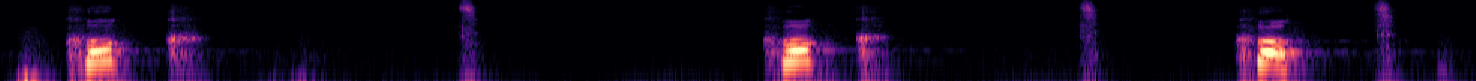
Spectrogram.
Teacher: the last letter or the last sound of the word cook is an unvoiced sound, the k.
